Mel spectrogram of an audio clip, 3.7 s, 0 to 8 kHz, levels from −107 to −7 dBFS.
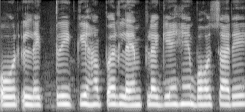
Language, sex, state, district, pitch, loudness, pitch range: Hindi, female, Bihar, Patna, 215 Hz, -14 LUFS, 210-220 Hz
